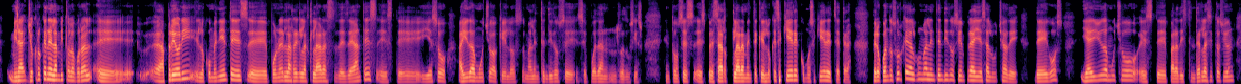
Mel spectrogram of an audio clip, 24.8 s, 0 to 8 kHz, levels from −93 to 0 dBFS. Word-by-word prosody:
Mira, 145 Hz, +1 st, +5 dB
yo 145 Hz, -1 st, -1 dB
creo 185 Hz, +2 st, -3 dB
que 200 Hz, -, +5 dB
en 195 Hz, -, +5 dB
el 180 Hz, -2 st, +9 dB
ámbito 170 Hz, -1 st, +3 dB
laboral, 145 Hz, +3 st, +2 dB
eh, 125 Hz, -, 0 dB, 0.6 s
a 120 Hz, -, +4 dB
priori, 185 Hz, -, +5 dB
lo 130 Hz, -1 st, -1 dB
conveniente 165 Hz, +7 st, +1 dB
es, 165 Hz, -1 st, -1 dB
eh, 115 Hz, -2 st, +2 dB
poner 135 Hz, +3 st, -1 dB
las 140 Hz, -2 st, +3 dB
reglas 135 Hz, -1 st, +1 dB
claras 125 Hz, -1 st, +1 dB
desde 110 Hz, +2 st, -1 dB
antes, 180 Hz, +8 st, -2 dB
este, 105 Hz, 0 st, -7 dB
y 110 Hz, +1 st, -5 dB
eso 120 Hz, +1 st, -2 dB, 0.2 s
ayuda 130 Hz, +4 st, +3 dB
mucho 135 Hz, 0 st, -5 dB
a 115 Hz, -, -4 dB
que 110 Hz, -2 st, -5 dB
los 105 Hz, 0 st, -9 dB
malentendidos 105 Hz, +2 st, -7 dB
se 95 Hz, -3 st, -5 dB
se -, -, -10 dB
puedan 110 Hz, -1 st, -6 dB
reducir. 100 Hz, -1 st, -10 dB, 0.5 s
Entonces, 110 Hz, +2 st, -3 dB
expresar 115 Hz, +3 st, +2 dB
claramente 125 Hz, -2 st, +4 dB
qué 125 Hz, -, +1 dB
es -, -, +1 dB
lo 120 Hz, +1 st, -4 dB
que 145 Hz, -, -4 dB
se -, -, 0 dB
quiere, 165 Hz, 0 st, +5 dB
cómo 120 Hz, -4 st, -11 dB
se -, -, -9 dB
quiere, 150 Hz, -1 st, +2 dB
etcétera. -, -, -6 dB, 0.4 s
Pero 145 Hz, 0 st, +5 dB
cuando 155 Hz, +3 st, +1 dB
surge 200 Hz, +1 st, 0 dB
algún 190 Hz, -1 st, 0 dB
mal 190 Hz, -1 st, 0 dB
entendido, 175 Hz, 0 st, -2 dB
siempre 160 Hz, 0 st, 0 dB
hay 150 Hz, -1 st, +4 dB
esa 145 Hz, +1 st, -1 dB
lucha 135 Hz, 0 st, -4 dB
de 105 Hz, -3 st, -4 dB, 0.3 s
de 120 Hz, +1 st, +1 dB
egos 125 Hz, -8 st, -6 dB, 0.3 s
y 135 Hz, -, -1 dB
ayuda 155 Hz, +5 st, +1 dB
mucho, 165 Hz, 0 st, -6 dB
este, 115 Hz, +1 st, -3 dB
para 110 Hz, -1 st, -1 dB
distender 120 Hz, +4 st, -5 dB
la 145 Hz, 0 st, +1 dB
situación, 145 Hz, +2 st, -6 dB
135 Hz, 165 wpm, -21 LUFS, 115-160 Hz, 0.6 s, el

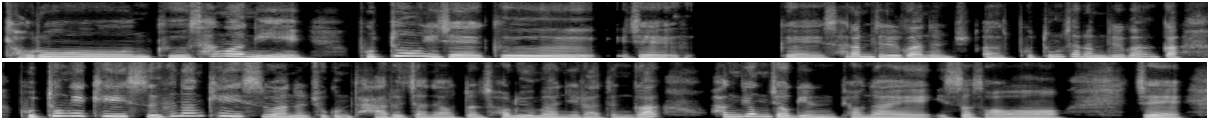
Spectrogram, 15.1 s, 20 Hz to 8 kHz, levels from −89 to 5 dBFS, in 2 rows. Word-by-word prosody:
결혼 255 Hz, +3 st, +2 dB
그 180 Hz, -5 st, -1 dB
상황이 235 Hz, -, +1 dB, 0.3 s
보통 365 Hz, +9 st, +2 dB
이제 245 Hz, -5 st, +3 dB
그 195 Hz, -6 st, +4 dB
이제 165 Hz, -, -2 dB, 0.6 s
그게 155 Hz, -4 st, -2 dB
사람들과는 210 Hz, -, 0 dB
즈 175 Hz, -, -12 dB
어 150 Hz, -, -3 dB
보통 205 Hz, -, -5 dB
사람들과 220 Hz, -, -1 dB
그러니까 240 Hz, -9 st, 0 dB, 0.3 s
보통의 370 Hz, -, +2 dB
케이스, 320 Hz, -8 st, +1 dB
흔한 385 Hz, -, 0 dB
케이스와는 270 Hz, -, 0 dB
조금 185 Hz, -1 st, -5 dB
다르잖아요 135 Hz, -3 st, -2 dB
어떤 125 Hz, +1 st, -3 dB
서류 210 Hz, +9 st, -1 dB
면이라든가 155 Hz, -, 0 dB, 0.3 s
환경적인 255 Hz, -, +1 dB
변화에 145 Hz, -2 st, -1 dB
있어서. 125 Hz, -2 st, -1 dB, 0.4 s
이제 160 Hz, -5 st, +2 dB
200 Hz, 290 characters per minute, -23 LUFS, 155-255 Hz, 0.6 s, 그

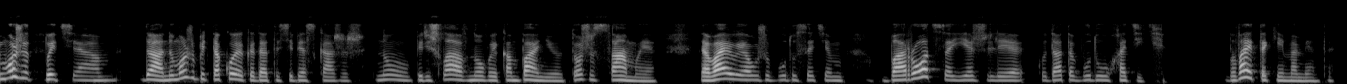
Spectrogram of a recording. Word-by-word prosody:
может 290 Hz, +2 st, +4 dB
быть, 230 Hz, -2 st, 0 dB
ам, 190 Hz, -1 st, -6 dB, 0.2 s
да, 210 Hz, -2 st, +6 dB
ну, 210 Hz, +3 st, 0 dB
может 300 Hz, +2 st, 0 dB
быть 245 Hz, -2 st, -5 dB
такое, 225 Hz, 0 st, +3 dB
когда 190 Hz, -1 st, -1 dB
ты 185 Hz, +1 st, -13 dB
себе 185 Hz, +1 st, -6 dB
скажешь: 175 Hz, -2 st, -8 dB
"Ну, 205 Hz, -3 st, -7 dB
перешла 200 Hz, +4 st, +1 dB
в 190 Hz, -, -10 dB
новую 190 Hz, -2 st, -3 dB
компанию- 185 Hz, -4 st, 0 dB
то 220 Hz, +2 st, -3 dB
же 220 Hz, -2 st, -6 dB
самое. 175 Hz, -7 st, +1 dB, 0.4 s
Давай 230 Hz, +7 st, +8 dB
я 210 Hz, -2 st, 0 dB
уже 205 Hz, 0 st, -9 dB
буду 200 Hz, +2 st, -12 dB
с 200 Hz, -, -14 dB
этим 185 Hz, -2 st, -9 dB, 0.4 s
бороться, 245 Hz, -, +4 dB
ежели 185 Hz, -2 st, -6 dB
куда-то 200 Hz, +2 st, -5 dB
буду 200 Hz, +2 st, -9 dB
уходить". 185 Hz, -, -8 dB, 0.6 s
Бывают 290 Hz, -, +4 dB
такие 180 Hz, -1 st, -2 dB
моменты? 165 Hz, -1 st, -6 dB
195 Hz, 150 wpm, -27 LUFS, 180-215 Hz, 0.6 s, Давай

